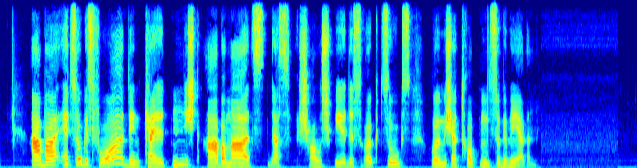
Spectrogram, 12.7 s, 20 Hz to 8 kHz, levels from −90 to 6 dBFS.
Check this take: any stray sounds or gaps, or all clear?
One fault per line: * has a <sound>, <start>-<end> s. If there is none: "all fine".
all fine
